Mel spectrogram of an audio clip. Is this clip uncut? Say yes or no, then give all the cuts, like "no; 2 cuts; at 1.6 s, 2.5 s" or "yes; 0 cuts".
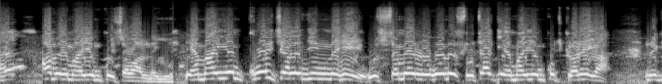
no; 1 cut; at 1.8 s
